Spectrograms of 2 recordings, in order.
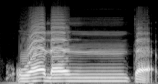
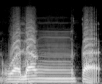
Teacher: Wal yahud tapi ditahan suara nunnya dan disamarkan ke huruf ta makhraj huruf Ta ini ujung lidah menempel dengan perbatasan antara gusi atas dan Gigi atas atau gigiari atas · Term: bacaan Ikhfa, ikhfa Hakiki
